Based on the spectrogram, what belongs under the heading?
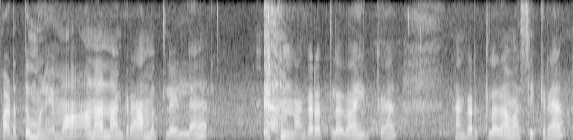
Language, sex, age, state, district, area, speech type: Tamil, female, 30-45, Tamil Nadu, Thanjavur, urban, spontaneous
